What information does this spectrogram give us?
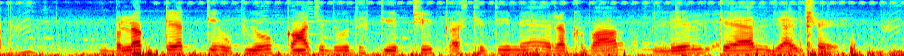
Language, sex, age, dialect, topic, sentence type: Maithili, male, 25-30, Eastern / Thethi, agriculture, statement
